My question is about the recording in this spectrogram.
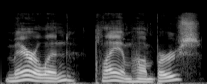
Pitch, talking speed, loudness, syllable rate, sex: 165 Hz, 85 wpm, -16 LUFS, 3.4 syllables/s, male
